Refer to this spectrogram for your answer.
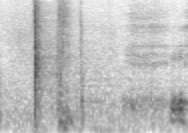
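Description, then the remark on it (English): A sharp slap across the face cracks out, quickly followed by a couple of softer smacking impacts, then a brief murmur of voice near the end. “That was a slap.”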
